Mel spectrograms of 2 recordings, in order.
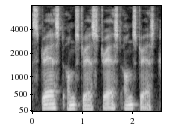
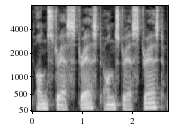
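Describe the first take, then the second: First: "stressed" first, "unstressed" dropping after it; trochaic stress pattern. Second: "unstressed" lighter, "stressed" lifted, alternating evenly; rising rhythm, each "stressed" lifted after a weaker "unstressed"; iambic stress pattern. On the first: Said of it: "With trochee, you've got". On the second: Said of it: "an iamb is that". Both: Shown as a demonstration.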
